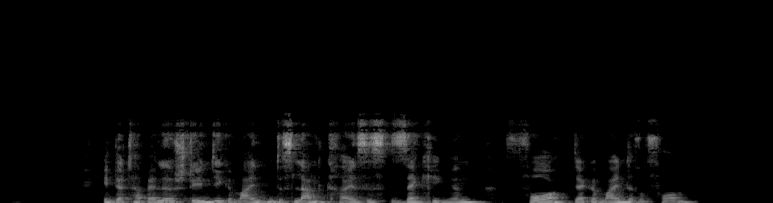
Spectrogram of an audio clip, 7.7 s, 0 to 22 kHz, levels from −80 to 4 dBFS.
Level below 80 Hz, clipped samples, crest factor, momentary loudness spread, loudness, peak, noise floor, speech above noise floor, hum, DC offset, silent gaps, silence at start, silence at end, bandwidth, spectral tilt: -68 dBFS; under 0.1%; 22 dB; 14 LU; -35 LUFS; -16 dBFS; -87 dBFS; 51 dB; none; under 0.1%; none; 1.05 s; 0.75 s; 10 kHz; -4 dB/octave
